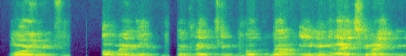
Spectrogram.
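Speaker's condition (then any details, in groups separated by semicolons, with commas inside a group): Cerebral palsy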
